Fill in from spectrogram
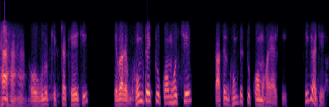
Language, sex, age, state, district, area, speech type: Bengali, male, 60+, West Bengal, Dakshin Dinajpur, rural, conversation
